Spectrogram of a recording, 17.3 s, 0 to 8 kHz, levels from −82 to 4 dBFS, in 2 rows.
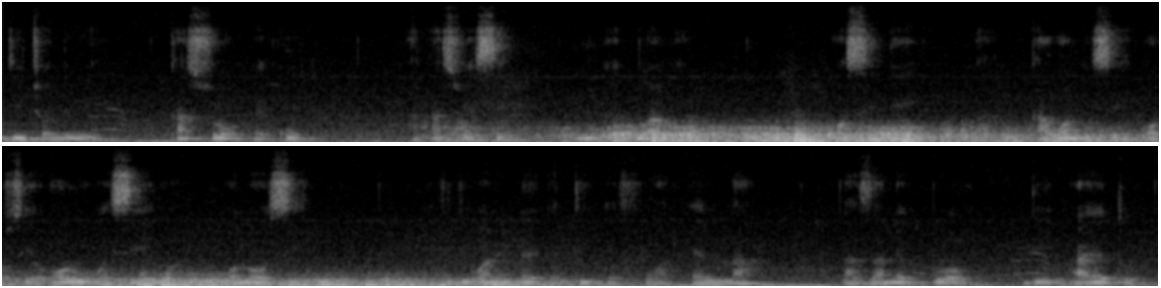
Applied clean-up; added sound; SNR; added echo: none; Thunder; -3 dB; reverberation time 0.6 s.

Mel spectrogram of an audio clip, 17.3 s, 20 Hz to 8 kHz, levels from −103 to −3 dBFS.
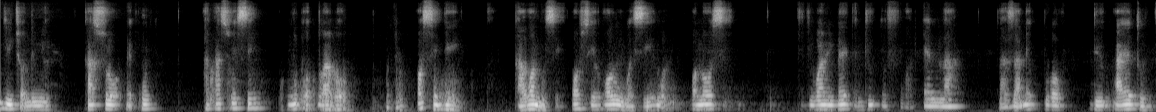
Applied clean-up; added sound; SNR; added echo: neural mask model DeepFilterNet 3.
